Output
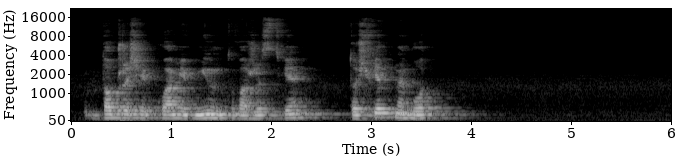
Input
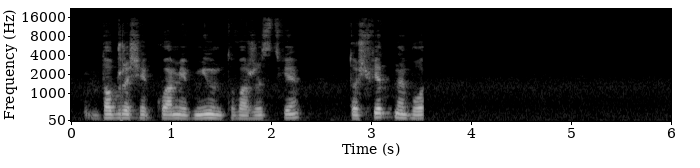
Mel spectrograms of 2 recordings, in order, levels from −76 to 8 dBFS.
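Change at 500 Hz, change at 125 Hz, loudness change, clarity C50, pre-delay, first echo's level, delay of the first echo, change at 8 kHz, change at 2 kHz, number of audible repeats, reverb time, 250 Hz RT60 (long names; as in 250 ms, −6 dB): +1.5 dB, +4.0 dB, +2.5 dB, 8.5 dB, 3 ms, no echo audible, no echo audible, +2.0 dB, +1.5 dB, no echo audible, 0.65 s, 1.1 s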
